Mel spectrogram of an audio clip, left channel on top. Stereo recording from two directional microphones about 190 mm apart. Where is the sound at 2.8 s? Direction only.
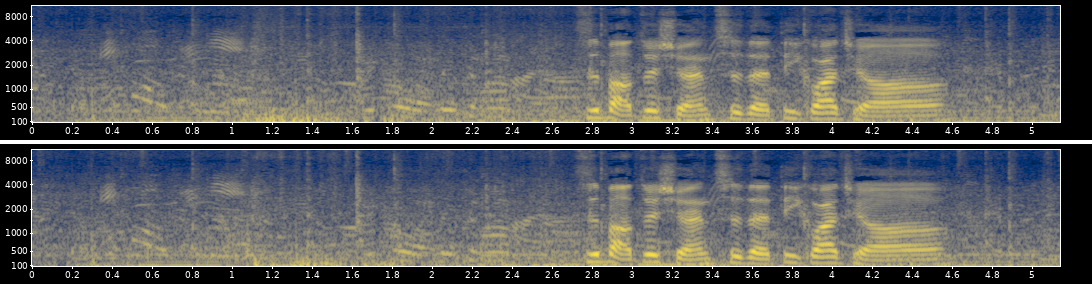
10° right (ahead or behind).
